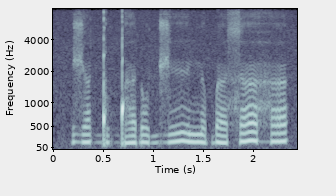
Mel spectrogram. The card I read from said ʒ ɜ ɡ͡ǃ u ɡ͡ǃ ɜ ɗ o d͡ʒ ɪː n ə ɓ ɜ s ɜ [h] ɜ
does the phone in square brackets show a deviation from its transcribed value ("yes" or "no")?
no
